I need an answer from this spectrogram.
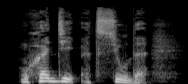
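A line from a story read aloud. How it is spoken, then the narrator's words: Whisper. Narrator (Russian): прошептал ямщик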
